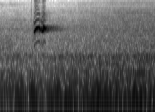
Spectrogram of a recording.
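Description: A young bulbul gives one brief, squeaky, slightly wavering double note, high and thin. A low background hum runs throughout.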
